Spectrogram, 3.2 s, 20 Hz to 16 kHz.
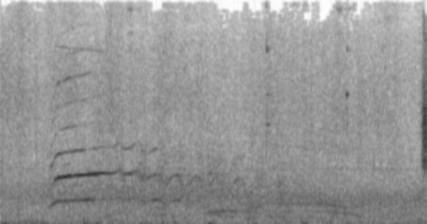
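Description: A horse in the video game Red Dead Redemption 2 lets out a rising, wavering whinny near the start, followed by soft hoof clops and faint rustling.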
